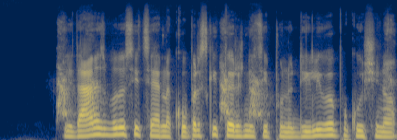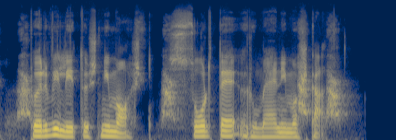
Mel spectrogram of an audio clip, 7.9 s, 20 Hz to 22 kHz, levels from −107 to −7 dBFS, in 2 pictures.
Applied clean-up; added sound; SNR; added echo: neural mask model Resemble Enhance denoiser.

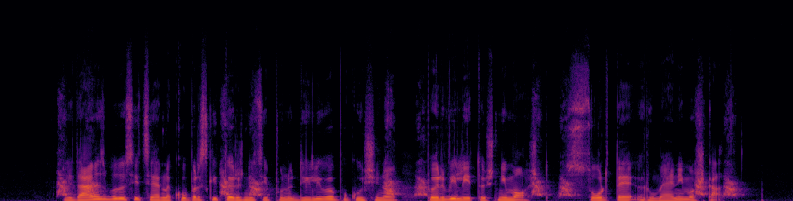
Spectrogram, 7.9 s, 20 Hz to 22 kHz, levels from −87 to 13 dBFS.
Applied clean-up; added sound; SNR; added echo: none; Bark; 14 dB; none.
